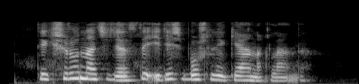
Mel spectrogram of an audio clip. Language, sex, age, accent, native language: Uzbek, female, 25-34, Andijon, Uzbek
